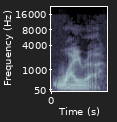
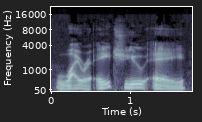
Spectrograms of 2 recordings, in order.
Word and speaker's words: Huayra: Huayra. Huayra, Huayra by Pagani.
